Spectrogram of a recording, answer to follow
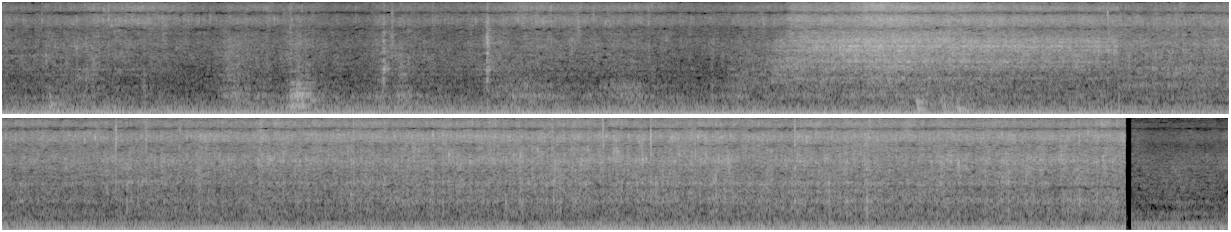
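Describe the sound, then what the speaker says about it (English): Steady, close sizzling and crackling of chicken frying in a hot pan, continuous throughout with a few faint clinks and no talking. "while that chicken is sizzling away on the stove top"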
